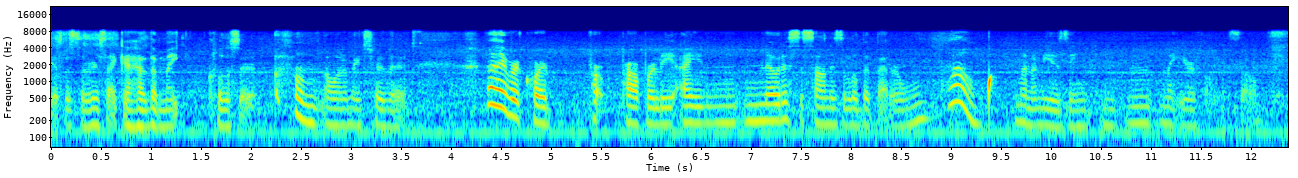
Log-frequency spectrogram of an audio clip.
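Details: Adult woman with tics on a light tic day, tics fairly controlled but still emerging while talking; involuntary interjection mid-sentence; vocal tic.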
